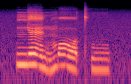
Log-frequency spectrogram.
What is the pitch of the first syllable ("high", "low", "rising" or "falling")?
falling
